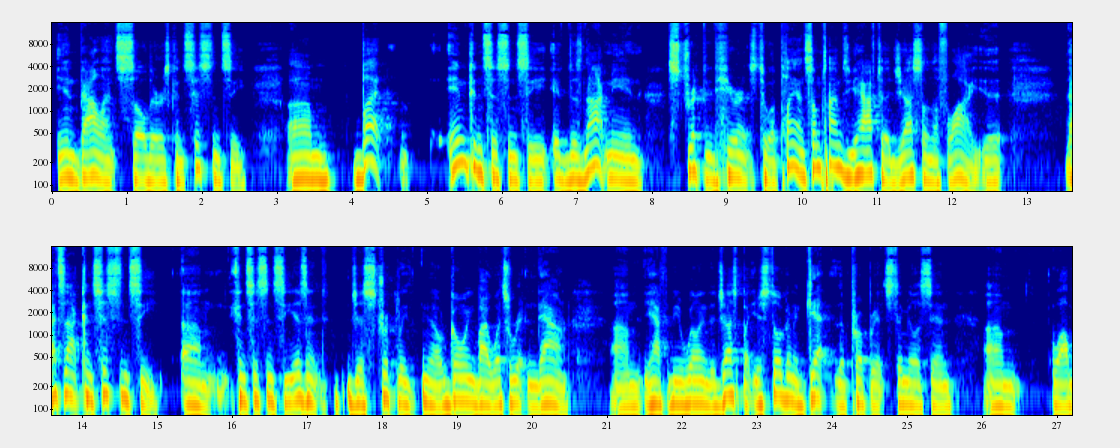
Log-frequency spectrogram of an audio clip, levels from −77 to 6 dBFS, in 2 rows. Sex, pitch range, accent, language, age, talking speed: male, 110-135 Hz, American, English, 50-69, 130 wpm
